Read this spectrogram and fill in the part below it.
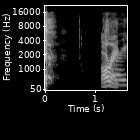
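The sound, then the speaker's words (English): A woman coughs once, a single sharp, loud, unmuffled cough without covering her mouth, followed by a short silence and then a brief stretch of someone talking. “She doesn't ever cover her mouth when she coughs.”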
